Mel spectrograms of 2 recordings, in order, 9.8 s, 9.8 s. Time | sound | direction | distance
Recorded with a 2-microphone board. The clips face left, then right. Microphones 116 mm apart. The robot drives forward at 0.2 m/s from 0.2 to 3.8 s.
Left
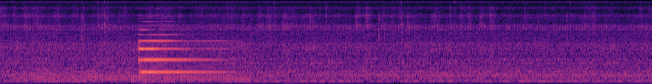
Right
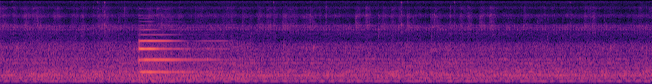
2.1 | a piano | centre (ahead or behind) | 1.4 m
